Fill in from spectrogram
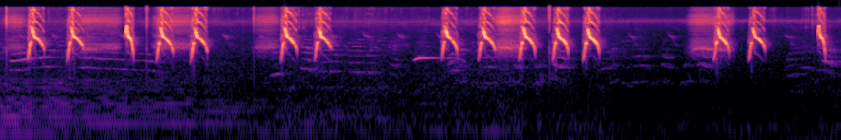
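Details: Bar-winged prinia (ciblek) singing in the energetic gacor style: clusters of sharp, high, downward-slurred notes in quick runs of three to six, separated by short pauses, with a faint low hum underneath.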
